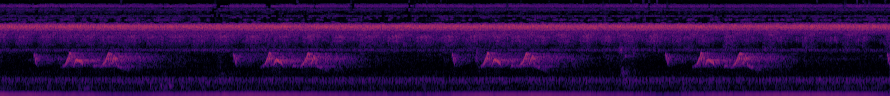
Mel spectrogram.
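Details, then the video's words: Southern whip-poor-will calling on a homestead in the historical Alabama Black Belt: repeated three-part whistled phrases, each rising then dropping, given in quick series with short pauses, over a steady high insect drone. "the sound of a southern whippoorwill in the historical Alabama Black Belt."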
